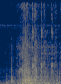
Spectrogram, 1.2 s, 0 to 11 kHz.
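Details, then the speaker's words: Lawn-Boy push mower with a Briggs 550 140cc engine and black plastic carburetor, full tank but won't start. Sprayed with ether, choke closed, it fires in a short uneven burst, catches, then fades. It gets no fuel; the carburetor is likely gummed up with the float and needle stuck. "Okay, engine sounds good. Turns over and goes vroom. It's not getting any gas, which means that the carburetor is probably filled with gunk and the float and needle is stuck."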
